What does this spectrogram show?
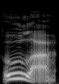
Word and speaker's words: Ulla: it is called an Oola. At least that's how I think that you pronounce it. It's ULLA, and I will have the links in the show notes.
